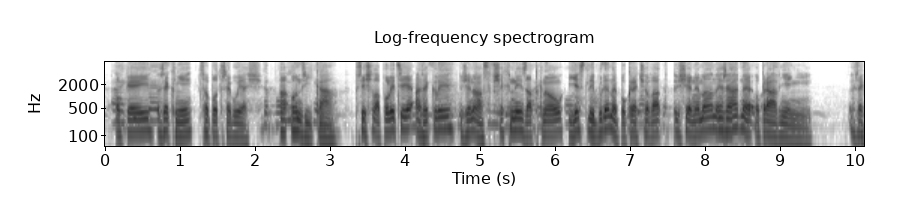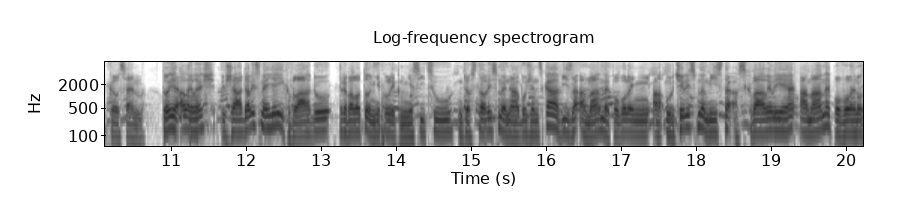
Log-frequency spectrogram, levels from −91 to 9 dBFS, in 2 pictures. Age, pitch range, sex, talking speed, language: 30-49, 110-140 Hz, male, 155 wpm, Slovak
